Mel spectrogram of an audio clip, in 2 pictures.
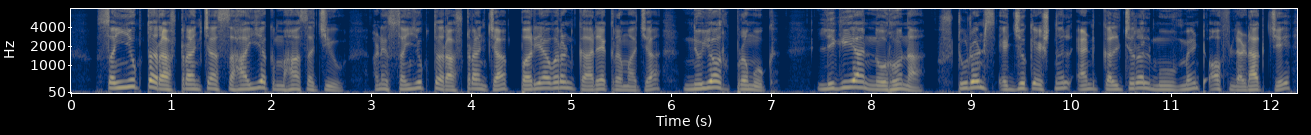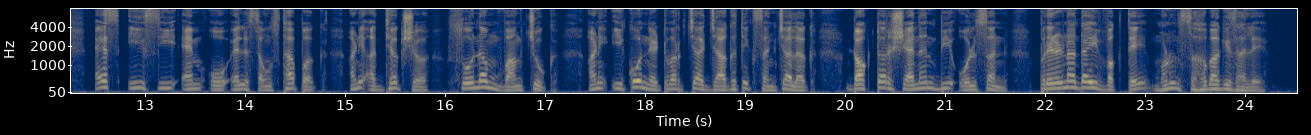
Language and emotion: Marathi, neutral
